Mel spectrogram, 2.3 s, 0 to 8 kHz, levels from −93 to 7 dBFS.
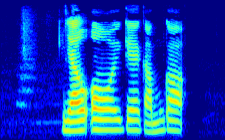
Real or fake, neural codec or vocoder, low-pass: real; none; 7.2 kHz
